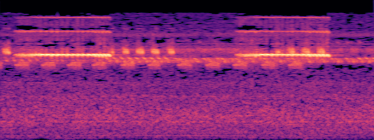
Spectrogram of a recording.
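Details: Insects calling outdoors: two bursts of loud, shrill, rapidly pulsed trilling about a second long, separated by a quieter stretch of softer chirps.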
